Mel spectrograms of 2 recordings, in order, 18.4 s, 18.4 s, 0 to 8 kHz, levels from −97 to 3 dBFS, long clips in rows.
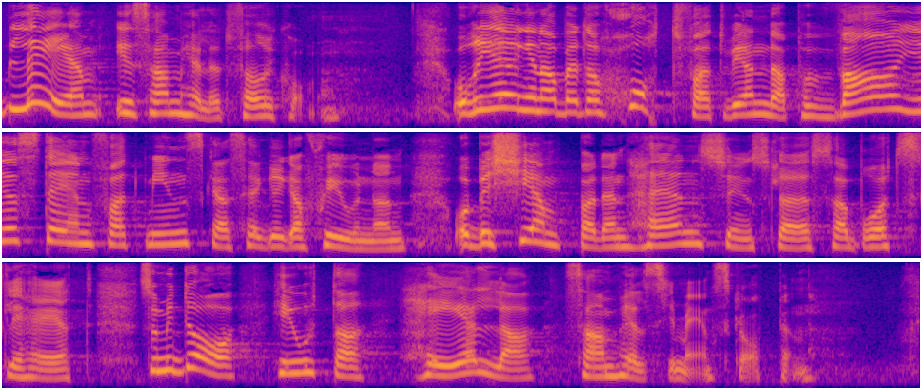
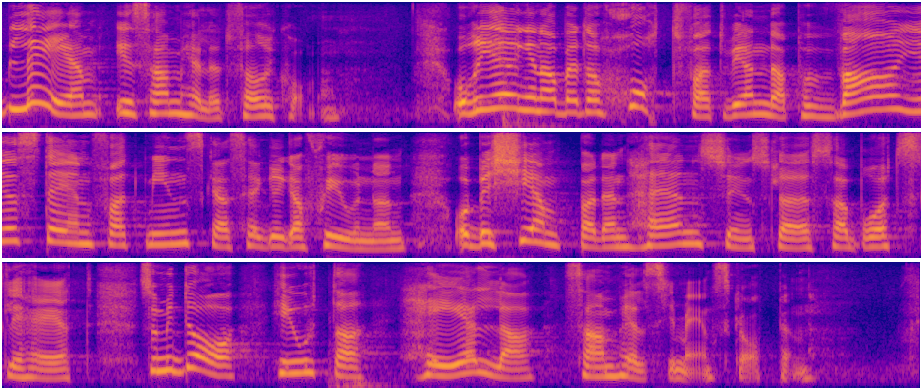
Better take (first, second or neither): first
